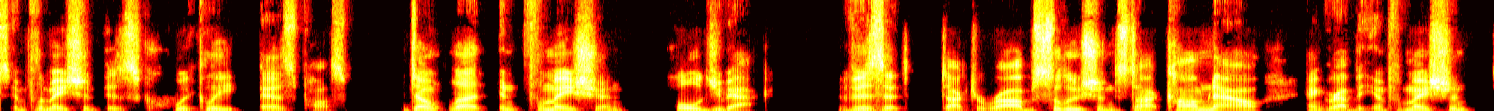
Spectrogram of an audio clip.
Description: Speech in English. There is no code.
